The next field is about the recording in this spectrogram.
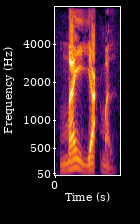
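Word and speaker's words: مَنْ يَعْمَلْ: May ya'mal. Ya, tulisan dan bacaan beda. Ditulisnya man ya'mal, dibacanya di may, jadi double y ya. N-nya hilang.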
